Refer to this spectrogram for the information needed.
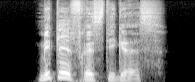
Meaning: strong/mixed nominative/accusative neuter singular of mittelfristig
- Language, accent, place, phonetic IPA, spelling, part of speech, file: German, Germany, Berlin, [ˈmɪtl̩fʁɪstɪɡəs], mittelfristiges, adjective, De-mittelfristiges.ogg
